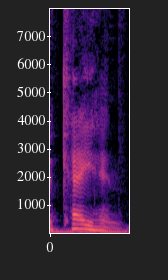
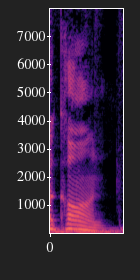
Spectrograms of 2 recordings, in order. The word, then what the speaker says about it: Kahan: It's neither, actually. – What is it now? Kahan. – It's Noah Kahn. – No. – Oh, yes. – It is. – Hello. – It's Noah Kahn. Okay. The second A is silent.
